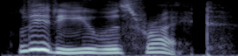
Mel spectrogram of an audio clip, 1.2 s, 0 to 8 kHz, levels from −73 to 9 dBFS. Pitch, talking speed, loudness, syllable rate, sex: 225 Hz, 150 wpm, -15 LUFS, 4.4 syllables/s, female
